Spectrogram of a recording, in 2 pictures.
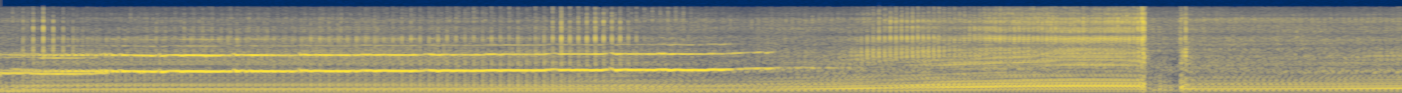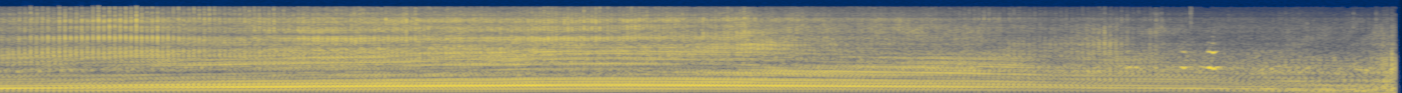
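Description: Chevrolet Silverado pickup doing a burnout: the engine is held at high revs, climbing for about five seconds, dropping briefly near six seconds, then climbing again and easing off. A steady high squeal runs over the first four seconds.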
